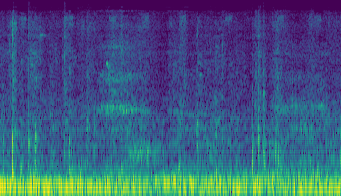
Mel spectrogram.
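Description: Horses walking at a steady pace, hooves clip-clopping in a close, continuous rhythm, with a deer strutting among the herd.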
